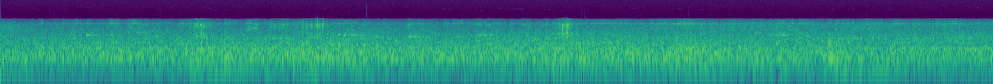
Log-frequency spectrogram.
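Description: Steady road and engine noise inside a moving car's cabin, with a constant low hum and a few faint ticks.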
